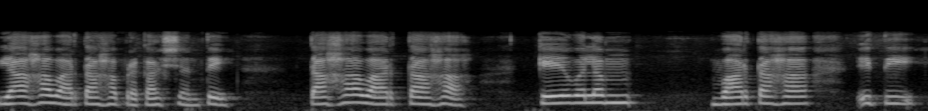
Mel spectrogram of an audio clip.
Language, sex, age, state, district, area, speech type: Sanskrit, female, 45-60, Maharashtra, Nagpur, urban, spontaneous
